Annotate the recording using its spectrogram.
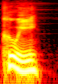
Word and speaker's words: Cooey: Katie Nicole Cooey, rhymes with gooey, 37, of Citra, was involved in a car accident about 2 a.m.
